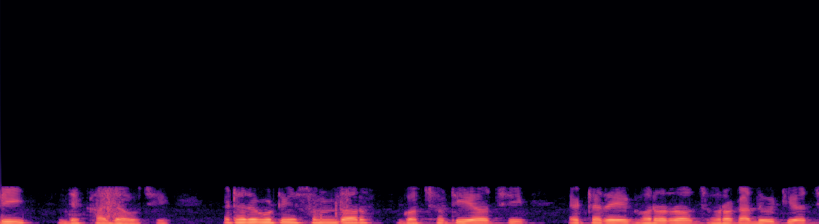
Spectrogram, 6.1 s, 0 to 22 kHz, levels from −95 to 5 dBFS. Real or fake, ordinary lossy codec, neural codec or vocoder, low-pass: real; none; none; 3.6 kHz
